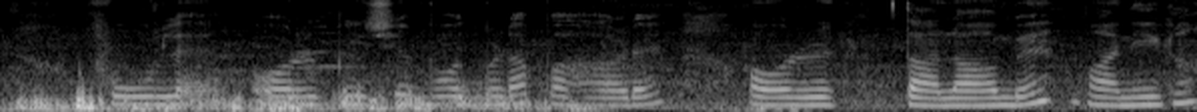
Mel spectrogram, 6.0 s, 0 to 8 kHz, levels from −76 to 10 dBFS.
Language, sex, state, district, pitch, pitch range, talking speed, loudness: Hindi, female, Rajasthan, Jaipur, 210 Hz, 200-220 Hz, 150 wpm, -22 LUFS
